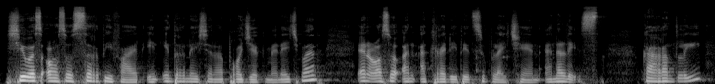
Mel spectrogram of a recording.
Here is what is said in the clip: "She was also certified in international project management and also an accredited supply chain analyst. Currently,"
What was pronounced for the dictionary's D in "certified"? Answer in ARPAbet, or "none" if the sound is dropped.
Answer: D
